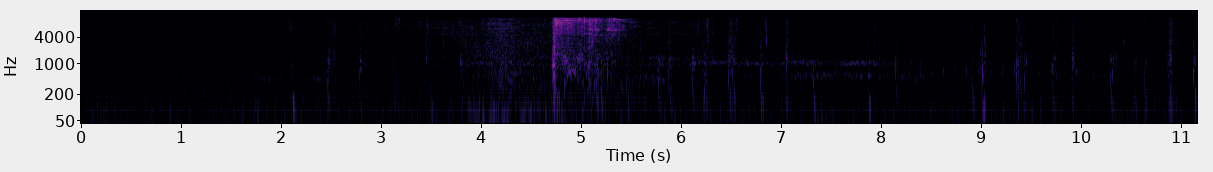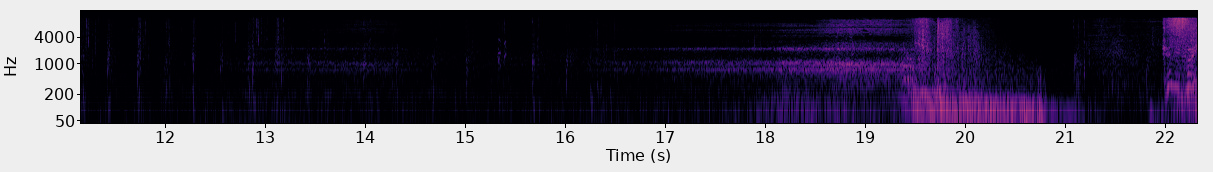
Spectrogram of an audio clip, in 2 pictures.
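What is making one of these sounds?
Footsteps crunch quickly on a gravel path.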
